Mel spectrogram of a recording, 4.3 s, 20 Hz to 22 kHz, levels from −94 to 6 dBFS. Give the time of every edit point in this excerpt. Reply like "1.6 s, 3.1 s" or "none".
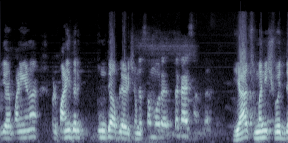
2.0 s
